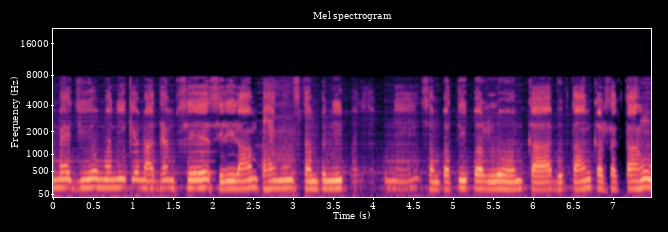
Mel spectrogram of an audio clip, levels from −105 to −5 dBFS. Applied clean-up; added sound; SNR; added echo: neural separator model SepFormer DNS4.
